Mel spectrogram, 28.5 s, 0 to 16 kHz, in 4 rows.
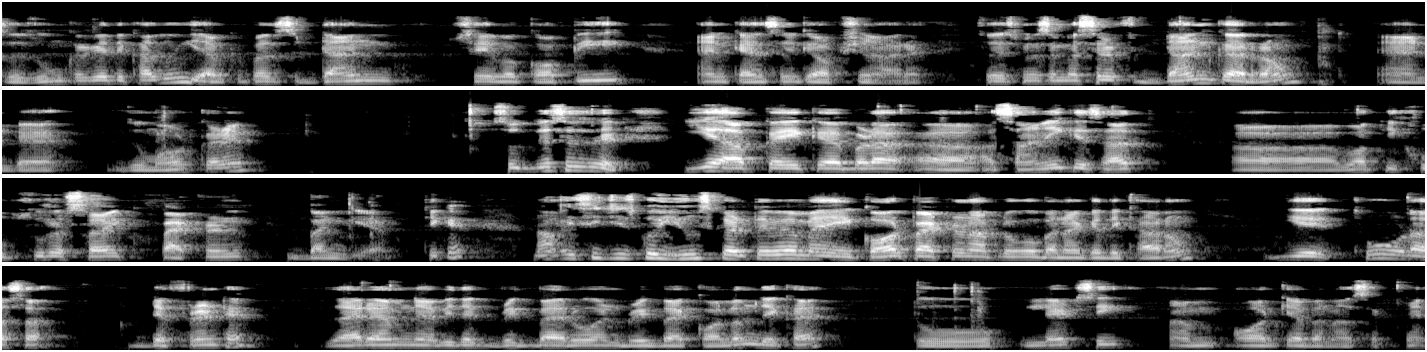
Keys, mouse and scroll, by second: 7.1-7.8 shift+scroll down 1, 8.6 alt+scroll down 1, 9.3 space, 9.6 click, 9.8 space, 11.4-15.9 drag, 15.9 Delete, 19.8-23.0 drag, 25.0-25.8 alt+scroll up 1, 25.8-28.4 alt+drag.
